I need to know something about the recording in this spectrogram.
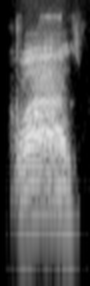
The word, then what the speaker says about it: QAZ: Quaz? Quaz.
